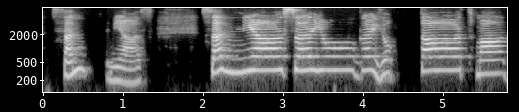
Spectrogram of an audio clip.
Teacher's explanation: The sa in between has to be pronounced complete.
